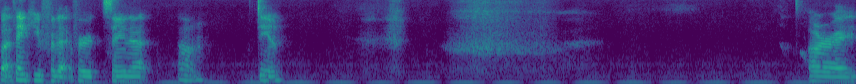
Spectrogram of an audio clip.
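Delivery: tearful, breathy half-whisper, crying through the words. Thanking someone for kind words about their mom: crying while talking. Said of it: "I'm crying".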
